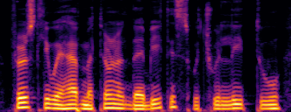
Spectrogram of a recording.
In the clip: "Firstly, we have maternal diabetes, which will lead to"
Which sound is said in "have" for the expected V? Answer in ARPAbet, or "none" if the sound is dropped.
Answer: V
